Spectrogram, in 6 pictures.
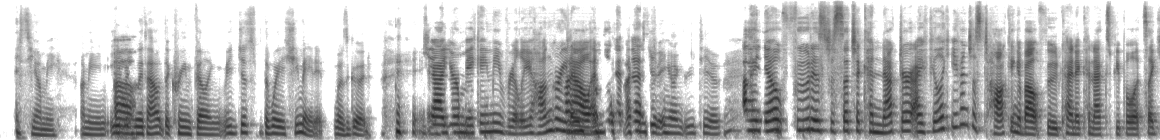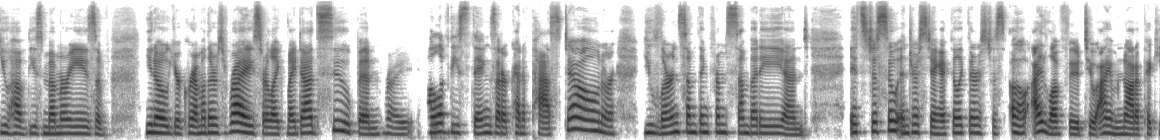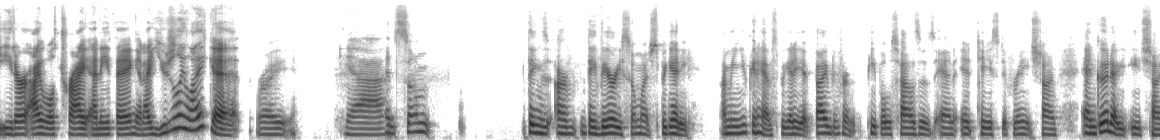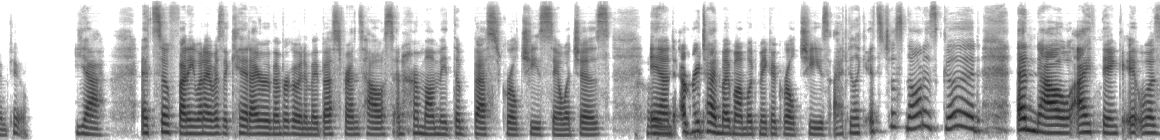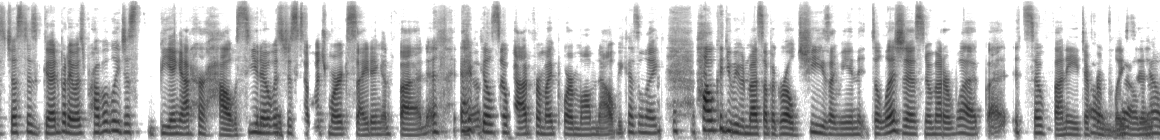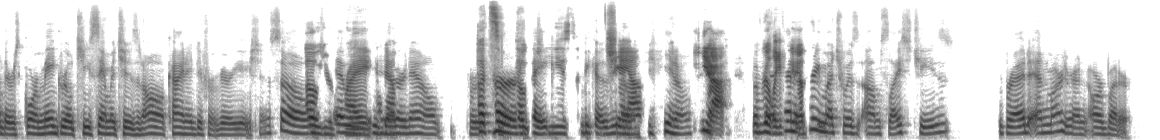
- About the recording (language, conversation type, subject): English, unstructured, How do you think food connects people?
- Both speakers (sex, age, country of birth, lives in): female, 35-39, United States, United States; female, 60-64, United States, United States
- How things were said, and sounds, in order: background speech; other background noise; chuckle; laughing while speaking: "know"; unintelligible speech; unintelligible speech; tapping; chuckle; laugh; stressed: "her"; laughing while speaking: "you know?"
